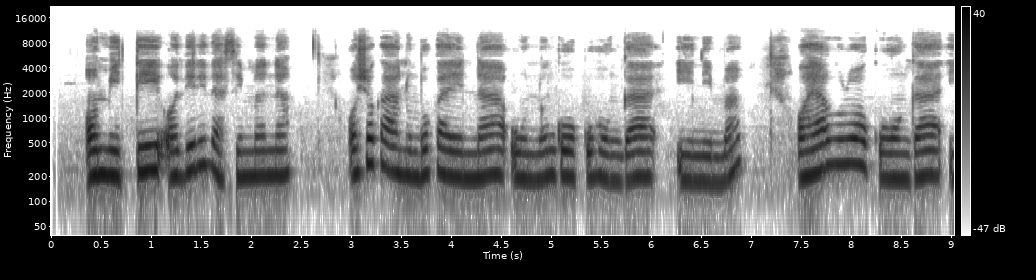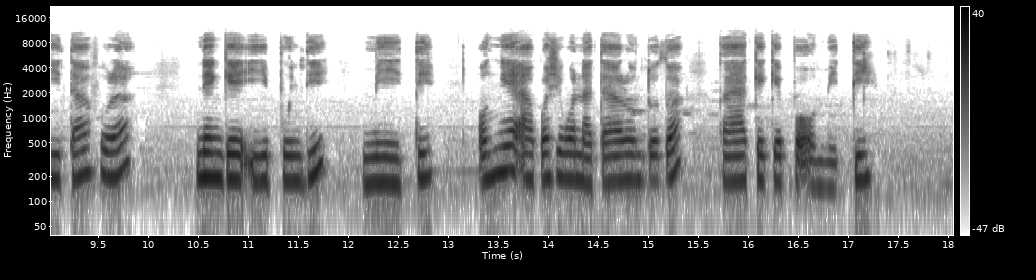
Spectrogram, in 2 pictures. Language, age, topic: Oshiwambo, 25-35, finance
